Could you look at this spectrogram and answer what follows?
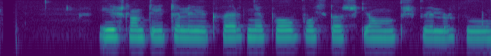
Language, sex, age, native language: Icelandic, male, 11, Icelandic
